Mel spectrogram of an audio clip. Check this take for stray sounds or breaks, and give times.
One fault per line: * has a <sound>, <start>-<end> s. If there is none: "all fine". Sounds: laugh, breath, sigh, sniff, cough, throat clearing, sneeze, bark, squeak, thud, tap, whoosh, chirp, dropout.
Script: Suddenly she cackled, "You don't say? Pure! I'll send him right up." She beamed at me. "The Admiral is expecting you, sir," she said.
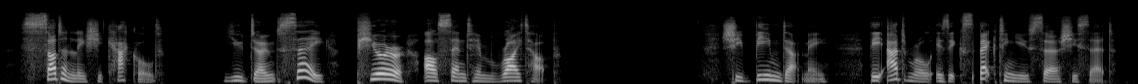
all fine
